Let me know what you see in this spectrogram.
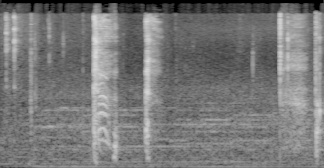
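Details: Girl who says she has caught a cold again: four short, sharp coughs in two pairs with faint room noise.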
